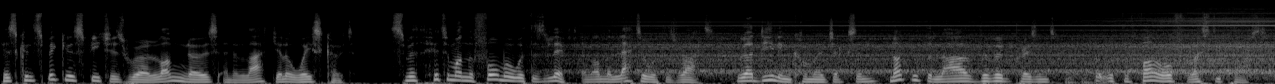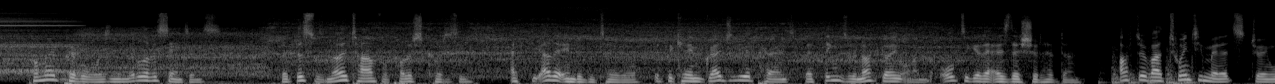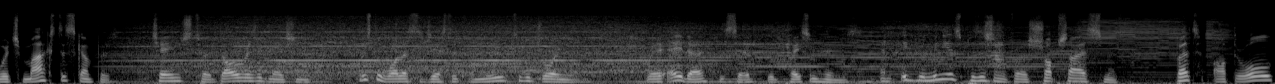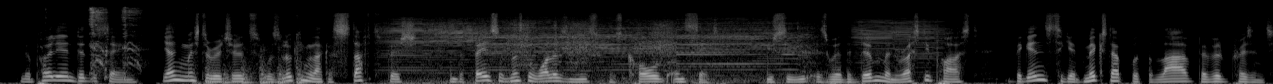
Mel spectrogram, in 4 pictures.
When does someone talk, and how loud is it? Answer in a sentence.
The talking can be heard from 0.0 to 50.9 s, at a steady volume.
